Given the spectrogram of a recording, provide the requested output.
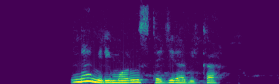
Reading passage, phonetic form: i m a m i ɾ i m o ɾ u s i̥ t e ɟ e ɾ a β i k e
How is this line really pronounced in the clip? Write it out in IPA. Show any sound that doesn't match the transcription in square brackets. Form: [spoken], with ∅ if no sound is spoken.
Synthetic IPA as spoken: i [n] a m i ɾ i m o ɾ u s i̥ t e ɟ [i] ɾ a β i k [a]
